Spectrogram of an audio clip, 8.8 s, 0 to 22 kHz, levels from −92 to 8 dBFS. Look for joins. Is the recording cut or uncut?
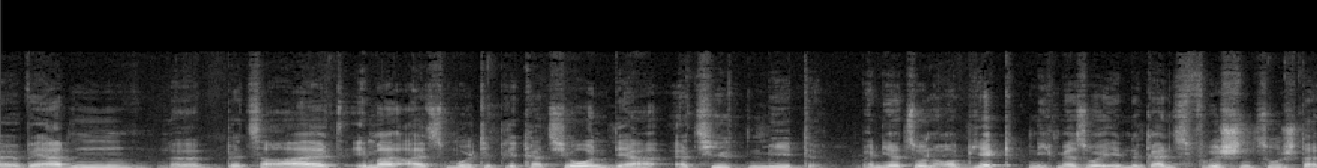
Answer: uncut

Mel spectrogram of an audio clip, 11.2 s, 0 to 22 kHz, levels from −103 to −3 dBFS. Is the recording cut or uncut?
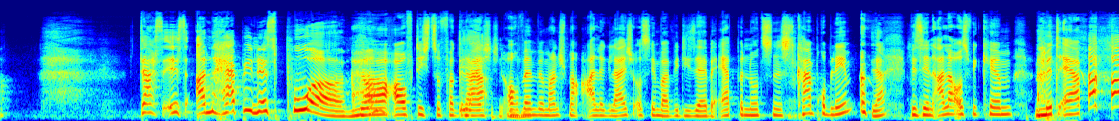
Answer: uncut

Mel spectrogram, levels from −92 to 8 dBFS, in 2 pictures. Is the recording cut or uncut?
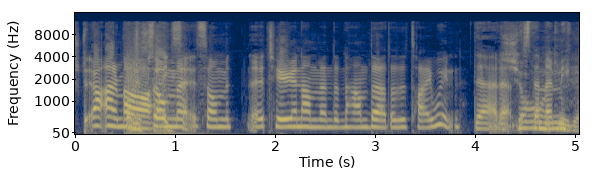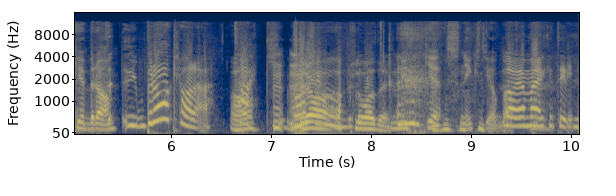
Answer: uncut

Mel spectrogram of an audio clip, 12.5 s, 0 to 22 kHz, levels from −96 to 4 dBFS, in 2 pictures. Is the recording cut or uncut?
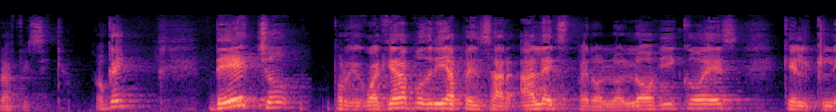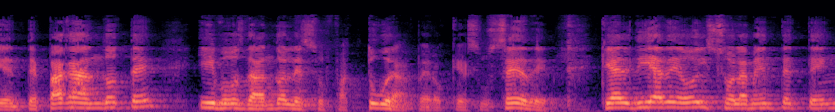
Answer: cut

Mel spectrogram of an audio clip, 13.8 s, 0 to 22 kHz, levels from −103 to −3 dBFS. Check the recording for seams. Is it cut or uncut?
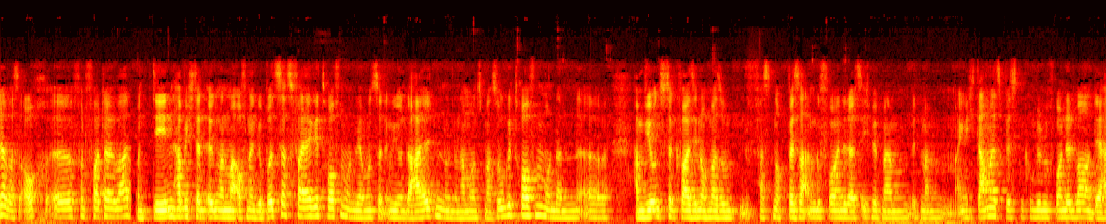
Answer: cut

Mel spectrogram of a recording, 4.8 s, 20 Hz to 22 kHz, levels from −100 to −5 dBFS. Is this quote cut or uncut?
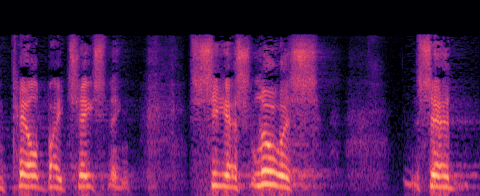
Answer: uncut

